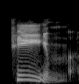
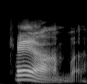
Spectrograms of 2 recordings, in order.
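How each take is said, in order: First: Only a long E vowel is sounded. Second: Both vowels are sounded separately. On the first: The speaker calls it right. "sino es team. La A es muda y la E es la única que conserva el sonido largo" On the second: The speaker calls it wrong. "no se pronuncia"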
